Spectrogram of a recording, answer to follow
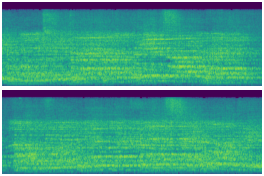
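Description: Church choir singing a hymn in long held phrases, with a brief break between phrases about five seconds in.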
